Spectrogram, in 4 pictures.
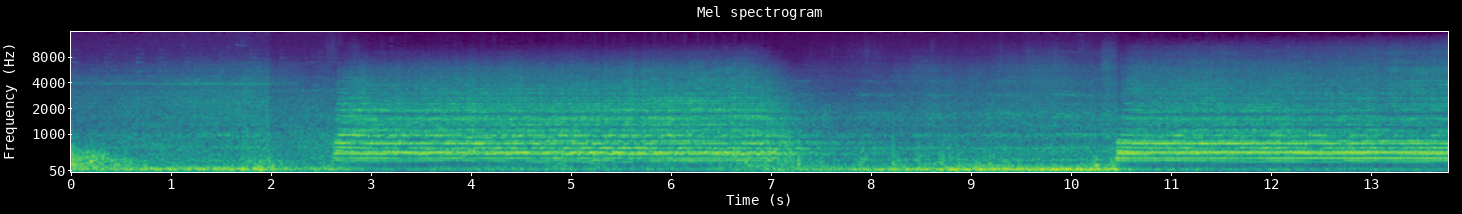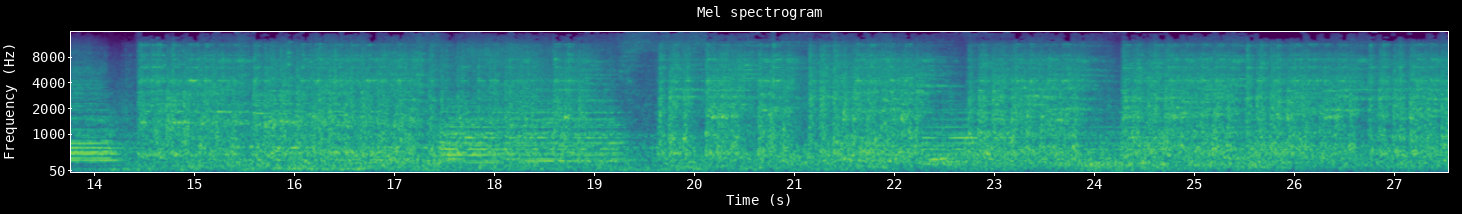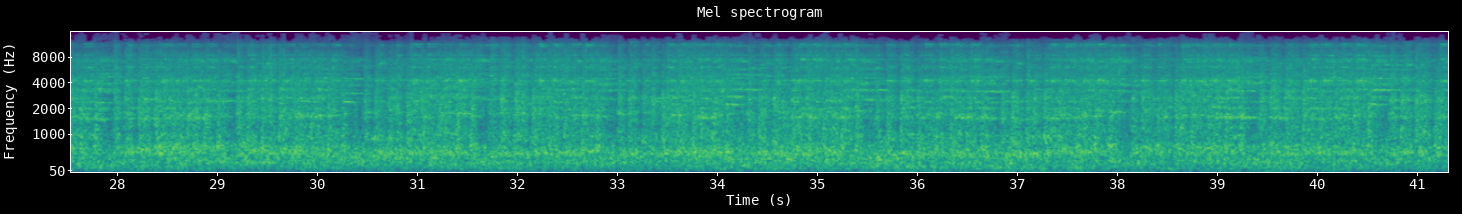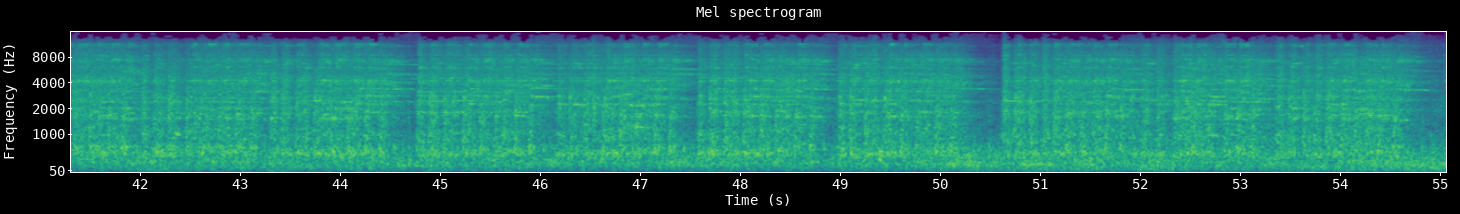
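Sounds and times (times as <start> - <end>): locomotive air horn blasts: 2.6 - 7.5, 10.4 - 14.4, 17.4 - 19.5, 22.3 - 22.9
train wheels clattering on rails: 7.9 - 55.0.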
